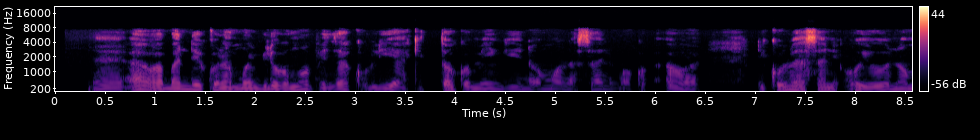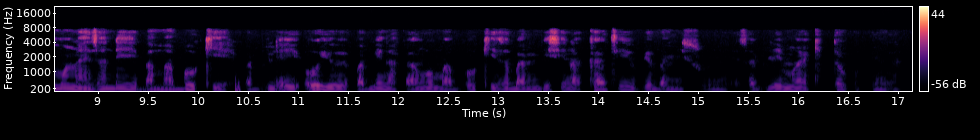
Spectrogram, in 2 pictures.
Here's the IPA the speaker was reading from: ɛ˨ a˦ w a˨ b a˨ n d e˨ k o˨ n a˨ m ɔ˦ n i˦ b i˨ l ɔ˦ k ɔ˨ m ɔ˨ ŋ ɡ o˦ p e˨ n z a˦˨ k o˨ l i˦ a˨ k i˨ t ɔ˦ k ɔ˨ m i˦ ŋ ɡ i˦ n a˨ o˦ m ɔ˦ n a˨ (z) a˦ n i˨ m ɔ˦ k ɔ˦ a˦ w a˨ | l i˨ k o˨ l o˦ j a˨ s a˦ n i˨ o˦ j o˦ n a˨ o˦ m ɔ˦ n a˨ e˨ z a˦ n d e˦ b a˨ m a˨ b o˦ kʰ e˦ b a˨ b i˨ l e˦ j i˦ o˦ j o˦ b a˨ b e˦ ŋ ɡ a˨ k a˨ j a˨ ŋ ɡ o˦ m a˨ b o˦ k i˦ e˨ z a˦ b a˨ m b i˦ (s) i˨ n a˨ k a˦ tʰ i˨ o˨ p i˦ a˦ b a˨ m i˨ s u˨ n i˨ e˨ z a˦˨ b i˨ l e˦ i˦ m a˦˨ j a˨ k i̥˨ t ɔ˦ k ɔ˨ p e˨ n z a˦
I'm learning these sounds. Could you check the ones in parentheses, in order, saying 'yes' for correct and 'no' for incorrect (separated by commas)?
no, yes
